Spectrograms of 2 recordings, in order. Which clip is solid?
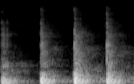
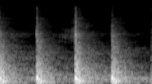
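The second.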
